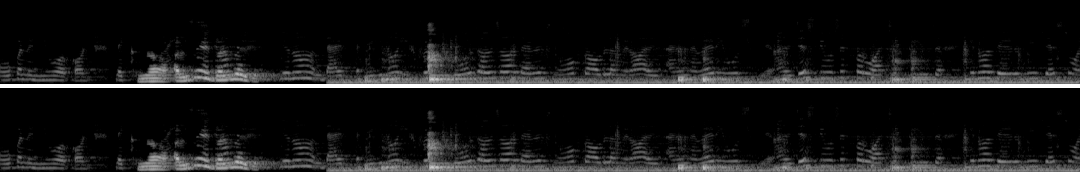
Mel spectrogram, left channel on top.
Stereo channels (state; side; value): identical; both; correlation 1.00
